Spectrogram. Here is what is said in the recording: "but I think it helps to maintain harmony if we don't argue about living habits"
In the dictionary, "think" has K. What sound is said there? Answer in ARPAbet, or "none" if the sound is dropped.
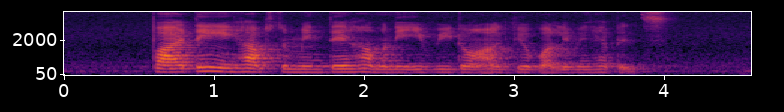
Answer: none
